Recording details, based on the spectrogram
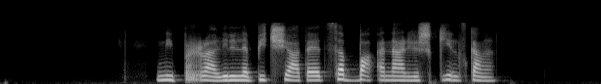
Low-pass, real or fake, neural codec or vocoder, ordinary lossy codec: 7.2 kHz; fake; codec, 24 kHz, 0.9 kbps, WavTokenizer, large speech release; Opus, 24 kbps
